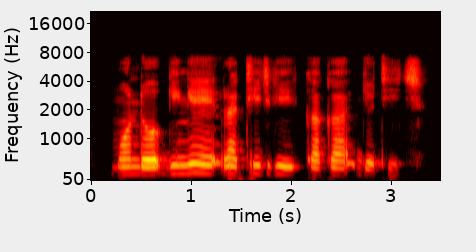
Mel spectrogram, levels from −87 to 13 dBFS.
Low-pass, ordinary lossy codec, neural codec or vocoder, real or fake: 7.2 kHz; none; none; real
